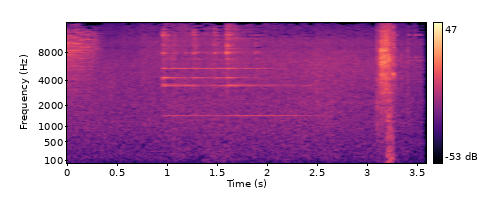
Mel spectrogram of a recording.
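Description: A short, bright chime rings.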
